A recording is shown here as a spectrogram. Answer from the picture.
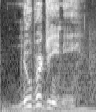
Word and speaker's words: NuBrGNi: he's from ND game his name rhymes with linguini it's noberini did you like that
